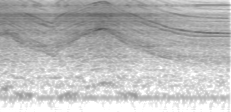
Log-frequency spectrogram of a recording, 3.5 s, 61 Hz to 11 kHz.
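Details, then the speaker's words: DJI Mavic Mini drone with Power System Error 30210, after all four BLDC driver ICs on the ESC board were reflowed, indoor takeoff: smooth high whine climbs, peaks, then settles as the props spool; all motors sound even and healthy. "take off [Applause] yeah okay it works no freaking way I didn't expect that I really didn't"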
